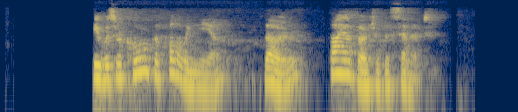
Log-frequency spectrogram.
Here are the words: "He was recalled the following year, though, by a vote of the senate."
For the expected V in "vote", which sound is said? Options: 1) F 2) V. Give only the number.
2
